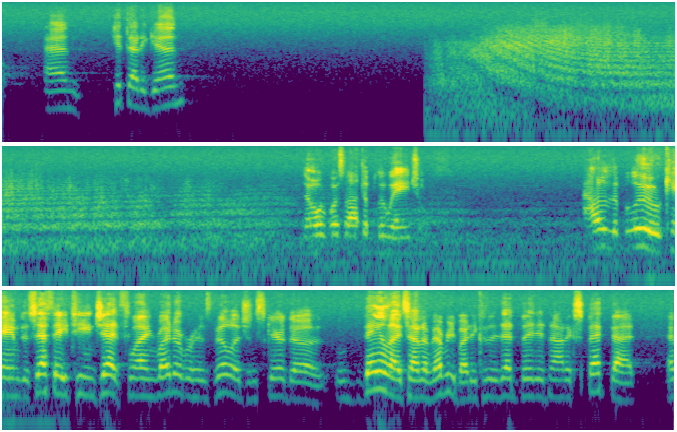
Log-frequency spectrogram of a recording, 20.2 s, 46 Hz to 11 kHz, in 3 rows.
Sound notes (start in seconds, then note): 3.9 jet roaring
